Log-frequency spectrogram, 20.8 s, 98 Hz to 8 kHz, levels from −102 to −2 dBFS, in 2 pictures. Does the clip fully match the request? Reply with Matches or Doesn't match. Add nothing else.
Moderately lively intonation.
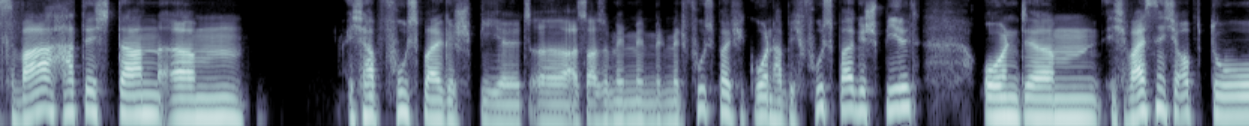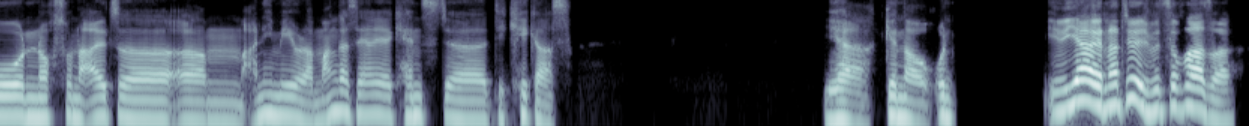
Matches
